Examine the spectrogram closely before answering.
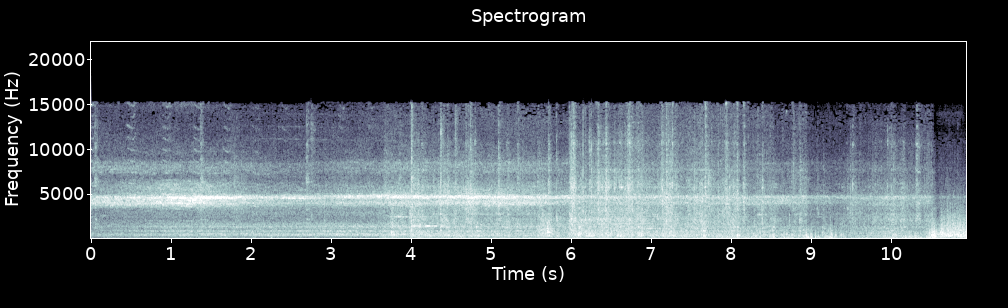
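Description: Melbourne tram running on street track close by, with a thin steady wheel squeal over the first few seconds. A louder low rumble sets in about four seconds in, as the bike moves off alongside the tram.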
